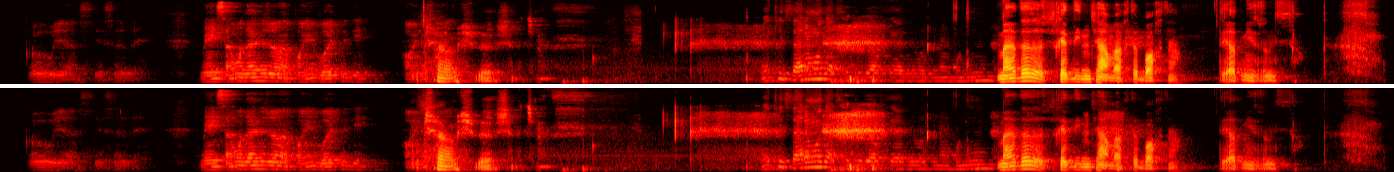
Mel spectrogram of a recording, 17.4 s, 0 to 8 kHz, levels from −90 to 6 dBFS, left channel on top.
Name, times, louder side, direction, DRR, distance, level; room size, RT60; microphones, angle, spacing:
voice 1, 0.3-1.8 2.1-4.6 5.0-5.7, left 1 dB, 10° left, 3.1 m, -46 dB
voice 2, 5.3-6.4 6.7-7.2 8.6-9.7 10.4-11.0, right 5 dB, 50° right, 0.5 m, -39 dB
voice 3, 9.5-12.4, equal, 20° right, 2.4 m, -46 dB
voice 4, 12.5-14.7 15.2-16.2 16.7-17.2, left 5 dB, 90° left, 0.5 m, -32 dB
13.5 x 13.0 x 5.2 m
head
